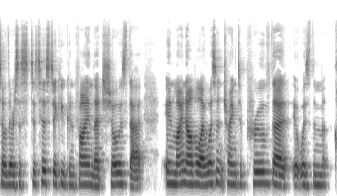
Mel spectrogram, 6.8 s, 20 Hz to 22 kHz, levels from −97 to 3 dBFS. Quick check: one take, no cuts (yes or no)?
yes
